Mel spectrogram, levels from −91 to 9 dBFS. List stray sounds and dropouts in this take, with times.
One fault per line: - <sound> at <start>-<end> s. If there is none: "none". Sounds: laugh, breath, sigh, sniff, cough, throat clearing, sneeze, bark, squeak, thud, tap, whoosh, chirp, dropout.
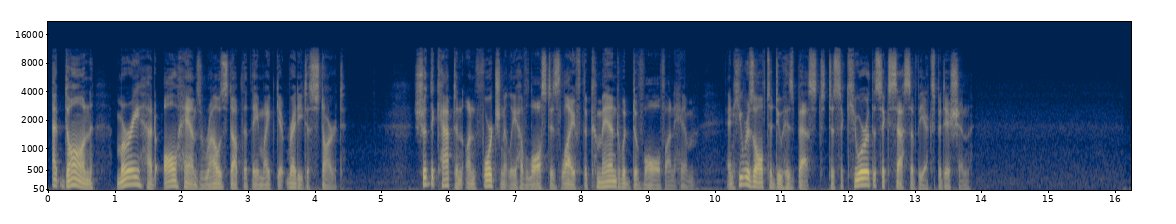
none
